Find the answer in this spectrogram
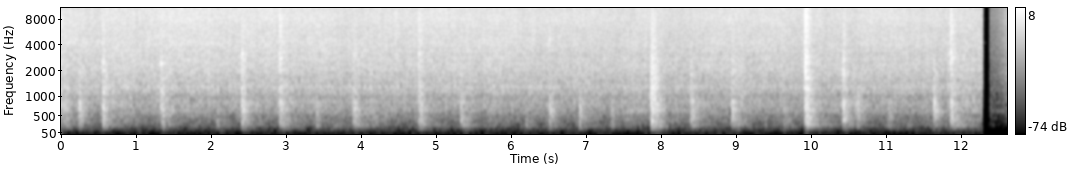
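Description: Chopped onion and tomato sizzling steadily in mustard oil in a kadai while a spatula stirs them, scraping and knocking against the pan in frequent sharp clicks. This is the tomato being stirred for a minute over fried onions. The sound drops out for a moment near the end.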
